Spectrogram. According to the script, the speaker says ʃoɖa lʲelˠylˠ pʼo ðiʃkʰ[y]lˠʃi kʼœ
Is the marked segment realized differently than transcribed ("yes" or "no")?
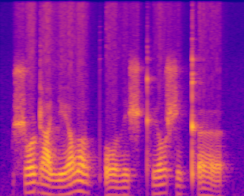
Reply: no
